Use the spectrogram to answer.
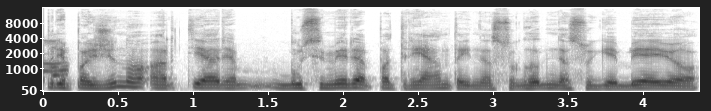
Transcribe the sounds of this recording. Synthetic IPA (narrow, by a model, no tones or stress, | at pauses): pʲɾʲɪpɐʒʲɪnoːʔɐrt̪ʲiɛɐɾʲɛbuːsʲɪmʲɪɾʲɛːpɐt̪ʲɾʲɪjɛnt̪ɐɪnʲɛsʊɡɐnʲɛsʊɡʲɛbʲeːjoː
